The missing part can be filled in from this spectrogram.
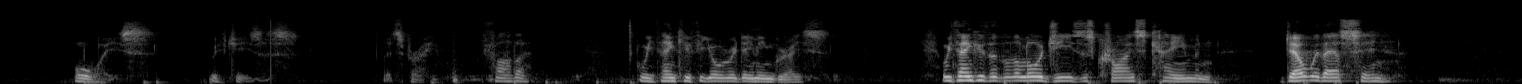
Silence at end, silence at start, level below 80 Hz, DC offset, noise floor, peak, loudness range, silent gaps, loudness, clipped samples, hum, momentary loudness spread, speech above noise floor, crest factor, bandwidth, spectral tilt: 1.3 s; 0.75 s; -64 dBFS; under 0.1%; -71 dBFS; -4 dBFS; 17 LU; none; -28 LUFS; under 0.1%; none; 23 LU; 43 dB; 26 dB; 8.8 kHz; -5.5 dB/octave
